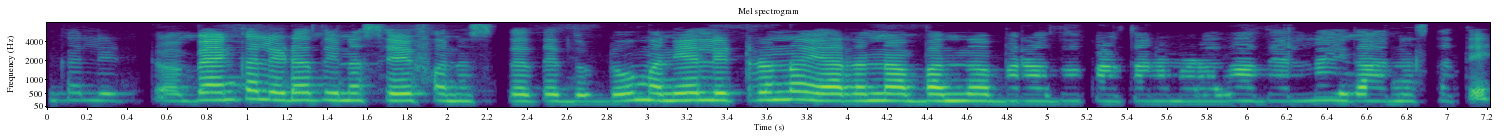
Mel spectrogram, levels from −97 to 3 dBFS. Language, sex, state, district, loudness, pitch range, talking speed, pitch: Kannada, female, Karnataka, Bellary, -19 LUFS, 235-260 Hz, 165 wpm, 245 Hz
